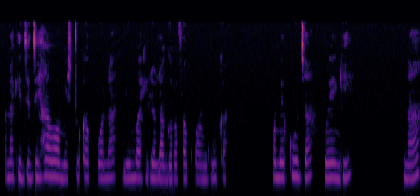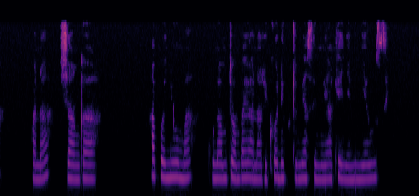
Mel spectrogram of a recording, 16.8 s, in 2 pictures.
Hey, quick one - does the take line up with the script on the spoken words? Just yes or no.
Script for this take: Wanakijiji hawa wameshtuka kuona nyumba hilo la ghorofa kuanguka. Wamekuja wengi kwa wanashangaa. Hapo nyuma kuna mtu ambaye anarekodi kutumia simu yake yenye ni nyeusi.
no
